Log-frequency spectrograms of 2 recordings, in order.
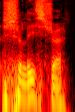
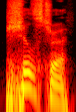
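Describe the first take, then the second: First: The name is said in three syllables, 'sha-li-stra'. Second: The name is said in two syllables, 'shil-stra'. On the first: The speaker calls it wrong. "rather than Shalistra" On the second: The speaker calls it right. "Shilstra rather than Shalistra"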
